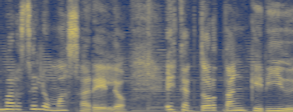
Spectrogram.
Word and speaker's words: Mazzarello: ¿Mazzarello está bien pronunciado? Mazzarello perfectamente.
